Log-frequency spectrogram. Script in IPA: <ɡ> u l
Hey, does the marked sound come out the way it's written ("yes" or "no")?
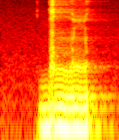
yes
